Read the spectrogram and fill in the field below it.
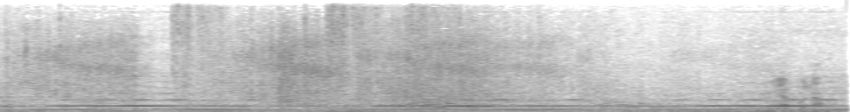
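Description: A large machine hums steadily.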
